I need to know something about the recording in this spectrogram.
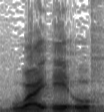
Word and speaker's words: Yao: How do you spell that? B-O-A-K-Y-E. Boake. Okay. 7. We have Yauchre. Y-A-O.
